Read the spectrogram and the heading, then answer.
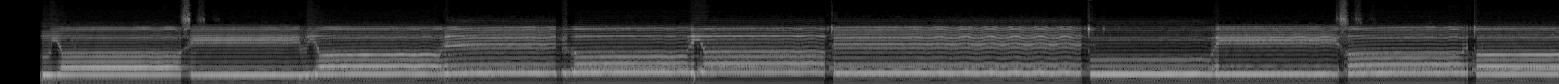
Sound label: Mio Signore Gloria a Te Contralti; pasqua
